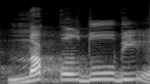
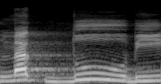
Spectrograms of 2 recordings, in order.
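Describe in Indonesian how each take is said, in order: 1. Konsonannya bunyi q. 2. Konsonannya bunyi g keras. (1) "sudah jadi qaf dipantulkan lagi, ini salah" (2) "ada yang membaca ghain itu dengan suara G"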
